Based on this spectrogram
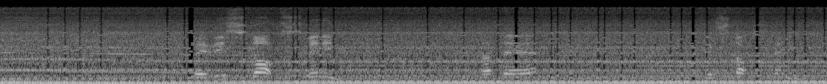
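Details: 2003 Subaru WRX idling after the AC belt tensioner pulley/bracket was replaced and the belt tightened; the belt had squeaked with the AC on after a regas. Steady, even idle with a smooth low rumble and no belt squeal or chirp: normal idle.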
